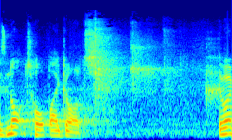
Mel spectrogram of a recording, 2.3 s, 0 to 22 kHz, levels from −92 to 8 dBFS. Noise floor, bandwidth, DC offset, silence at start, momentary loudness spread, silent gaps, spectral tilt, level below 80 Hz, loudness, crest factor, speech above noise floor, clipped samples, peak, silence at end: -43 dBFS; 13.5 kHz; under 0.1%; 0 s; 17 LU; none; -4.5 dB/octave; -80 dBFS; -24 LUFS; 16 dB; 21 dB; under 0.1%; -8 dBFS; 0 s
